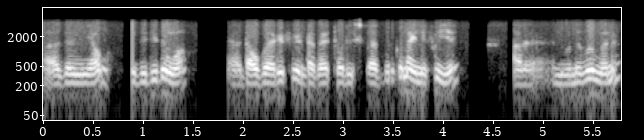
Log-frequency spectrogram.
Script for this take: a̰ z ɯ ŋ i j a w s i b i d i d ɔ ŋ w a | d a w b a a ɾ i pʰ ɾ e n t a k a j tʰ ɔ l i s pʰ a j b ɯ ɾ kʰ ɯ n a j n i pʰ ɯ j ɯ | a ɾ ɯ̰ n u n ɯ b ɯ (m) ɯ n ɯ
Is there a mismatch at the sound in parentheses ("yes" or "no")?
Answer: no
